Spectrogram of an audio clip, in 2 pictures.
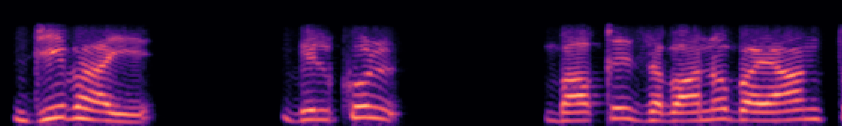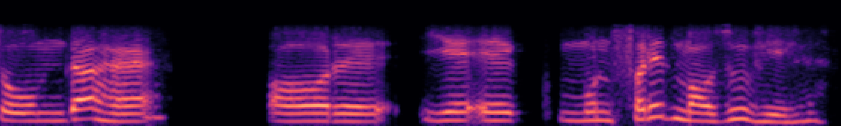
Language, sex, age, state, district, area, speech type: Urdu, male, 18-30, Delhi, North East Delhi, rural, conversation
